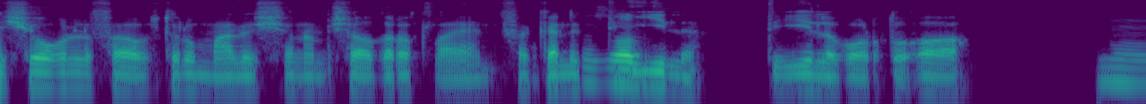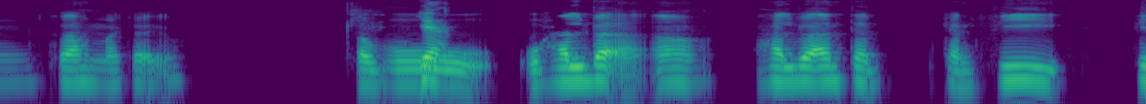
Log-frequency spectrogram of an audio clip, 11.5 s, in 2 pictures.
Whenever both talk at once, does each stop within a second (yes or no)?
yes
